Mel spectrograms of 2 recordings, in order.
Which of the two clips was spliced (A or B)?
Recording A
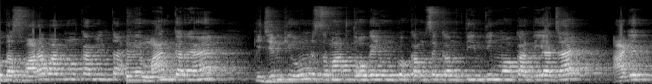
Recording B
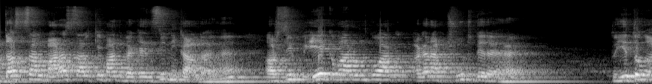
A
